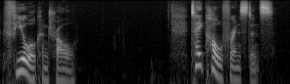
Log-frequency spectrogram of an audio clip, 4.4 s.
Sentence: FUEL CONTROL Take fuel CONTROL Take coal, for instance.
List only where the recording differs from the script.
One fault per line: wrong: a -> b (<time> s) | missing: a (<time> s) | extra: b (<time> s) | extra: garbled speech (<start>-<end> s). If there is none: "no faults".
missing: fuel CONTROL Take (3.1 s)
